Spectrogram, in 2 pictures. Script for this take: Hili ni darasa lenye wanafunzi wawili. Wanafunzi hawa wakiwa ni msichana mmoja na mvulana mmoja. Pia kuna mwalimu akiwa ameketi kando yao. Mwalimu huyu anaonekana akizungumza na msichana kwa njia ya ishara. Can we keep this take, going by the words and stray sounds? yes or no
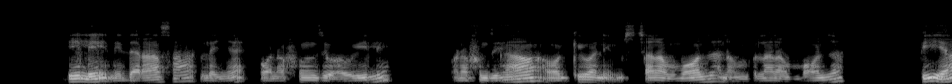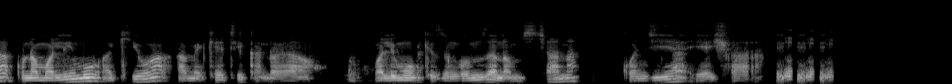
no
